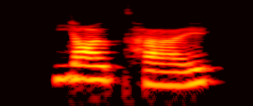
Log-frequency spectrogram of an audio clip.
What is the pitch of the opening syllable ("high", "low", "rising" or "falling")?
high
